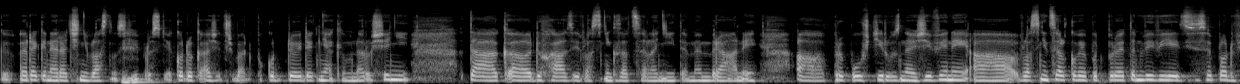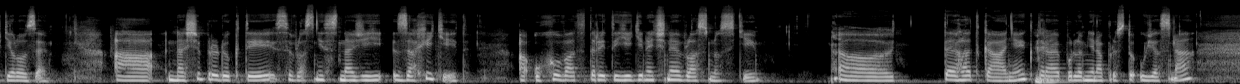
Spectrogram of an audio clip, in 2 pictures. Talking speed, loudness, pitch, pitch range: 130 wpm, -19 LUFS, 195 Hz, 180-205 Hz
